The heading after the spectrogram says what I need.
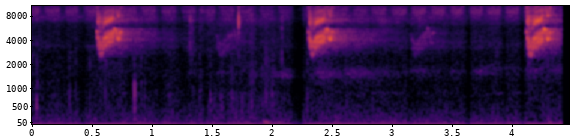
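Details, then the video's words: At dusk in Tmatboey forest, Cambodia, 18 February 2018, a Savanna nightjar gives harsh high screechy notes, three short bursts about 1.8 seconds apart, with faint distant chirps and soft hiss between them. "Savanna Nightjar vocalizing"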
